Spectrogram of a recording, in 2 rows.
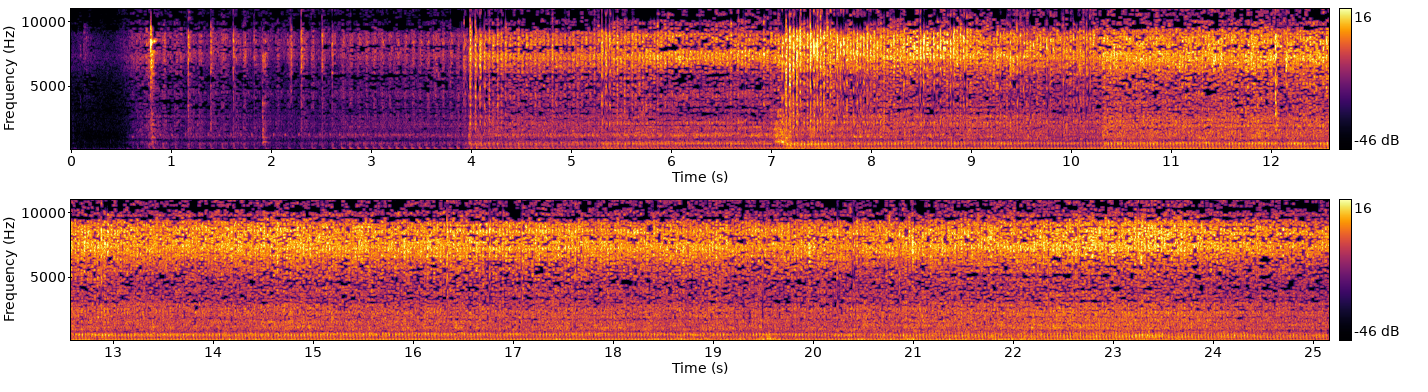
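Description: KishonKraft KK-IC-200P 5 HP four-stroke petrol power weeder engine starting up and running. Its sound grows over the first few seconds and steps up about four seconds in. After a loud knock about seven seconds in it runs steadily and louder at working speed.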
